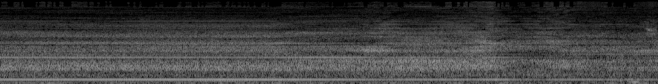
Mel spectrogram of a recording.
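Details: Heater drawing about 713 W on 750 W setting, powered by DIY hand truck 1000 W inverter, wires cool: steady fan rush with constant low hum, no cycling or cutting out; normal running.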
